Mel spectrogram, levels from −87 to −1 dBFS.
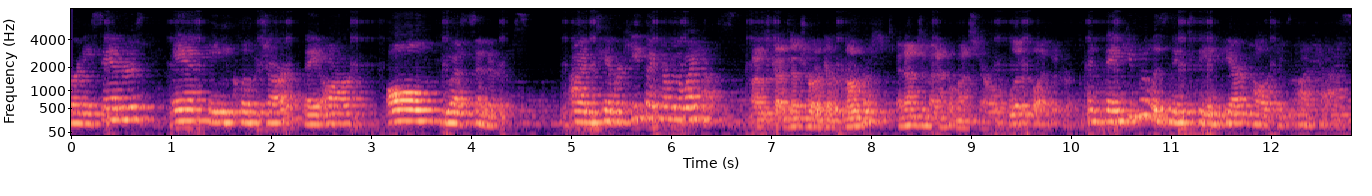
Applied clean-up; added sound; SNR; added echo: neural separator model SepFormer DNS4.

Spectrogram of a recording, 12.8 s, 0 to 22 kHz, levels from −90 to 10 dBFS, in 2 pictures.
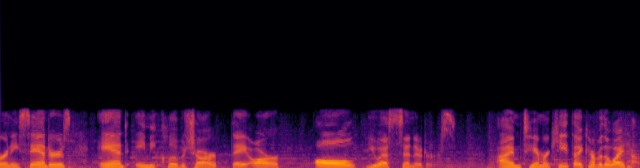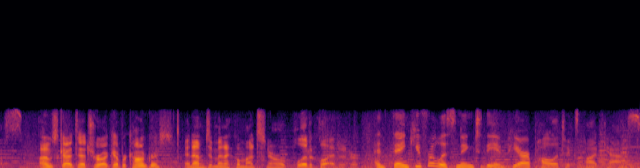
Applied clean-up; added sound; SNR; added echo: none; none; none; none.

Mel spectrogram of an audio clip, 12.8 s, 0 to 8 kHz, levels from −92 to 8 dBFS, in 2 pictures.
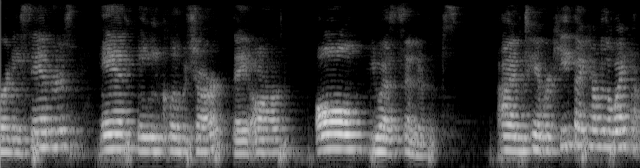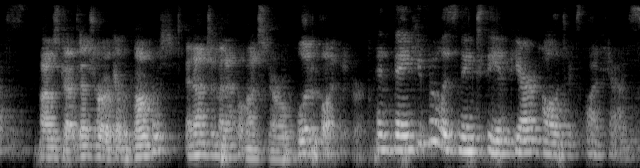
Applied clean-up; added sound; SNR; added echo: neural mask model DeepFilterNet 3.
